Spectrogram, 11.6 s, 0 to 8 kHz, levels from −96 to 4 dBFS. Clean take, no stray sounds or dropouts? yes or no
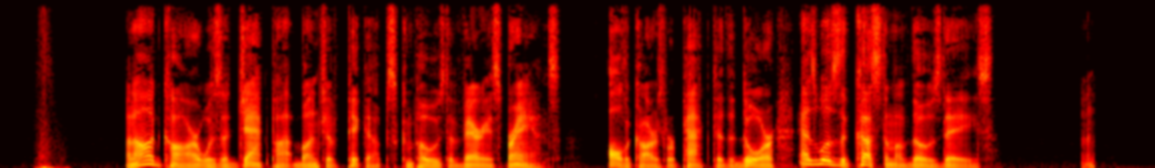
no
